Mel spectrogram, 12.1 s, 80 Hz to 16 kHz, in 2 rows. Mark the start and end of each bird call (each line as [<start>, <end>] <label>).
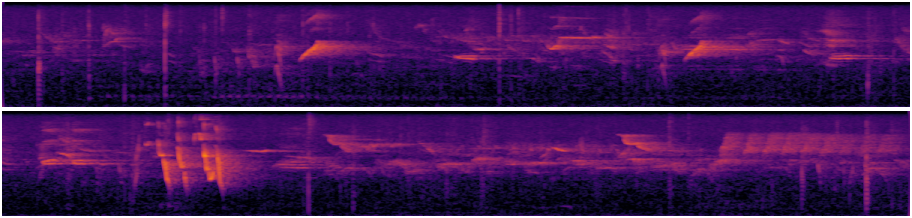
[0.70, 0.90] Iiwi (Drepanis coccinea)
[1.30, 1.90] Omao (Myadestes obscurus)
[2.00, 2.30] Iiwi (Drepanis coccinea)
[2.90, 5.10] Iiwi (Drepanis coccinea)
[5.40, 6.00] Iiwi (Drepanis coccinea)
[6.30, 6.90] Iiwi (Drepanis coccinea)
[6.90, 7.60] Omao (Myadestes obscurus)
[7.80, 11.40] Red-billed Leiothrix (Leiothrix lutea)
[7.90, 8.60] Iiwi (Drepanis coccinea)
[10.20, 10.50] Iiwi (Drepanis coccinea)
[10.80, 12.10] Japanese Bush Warbler (Horornis diphone)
